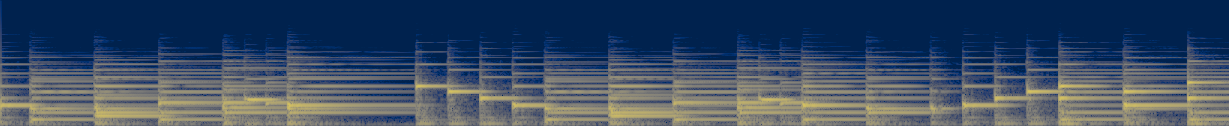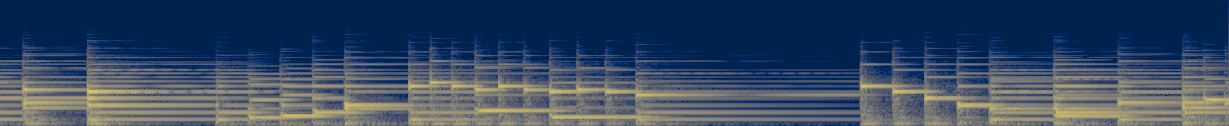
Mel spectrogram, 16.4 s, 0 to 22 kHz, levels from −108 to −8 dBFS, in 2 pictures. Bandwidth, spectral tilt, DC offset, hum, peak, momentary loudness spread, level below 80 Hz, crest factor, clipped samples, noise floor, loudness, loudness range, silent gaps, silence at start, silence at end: 4.8 kHz; -5.5 dB/octave; under 0.1%; none; -12 dBFS; 9 LU; -62 dBFS; 20 dB; under 0.1%; -52 dBFS; -32 LUFS; 3 LU; none; 0 s; 0 s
